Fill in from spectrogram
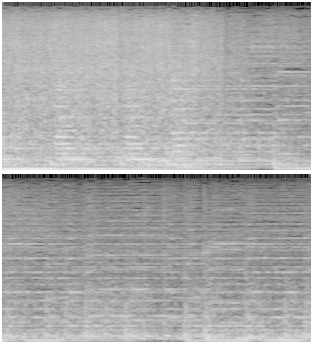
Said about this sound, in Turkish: Ankara çok uzun zamandır böyle dolu görmemişti. Bugün gördü. Her biri yumurta büyüklüğünde. Yaralayacak cinsten. Havadan adeta mermi gibi dolu taneleri yağdı bugün Ankara'ya.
